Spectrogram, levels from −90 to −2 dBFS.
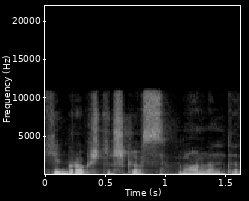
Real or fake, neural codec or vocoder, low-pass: fake; codec, 44.1 kHz, 2.6 kbps, SNAC; 10.8 kHz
